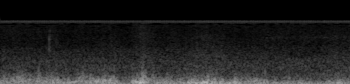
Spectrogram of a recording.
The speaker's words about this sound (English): It's too windy here, let me turn around.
